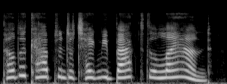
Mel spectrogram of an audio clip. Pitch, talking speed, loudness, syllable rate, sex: 310 Hz, 265 wpm, -17 LUFS, 5.3 syllables/s, female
